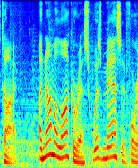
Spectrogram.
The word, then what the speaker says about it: Anomalocaris: The name is a bit tricky to pronounce, so I'm not going to. Okay, it's Anomalocaris.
